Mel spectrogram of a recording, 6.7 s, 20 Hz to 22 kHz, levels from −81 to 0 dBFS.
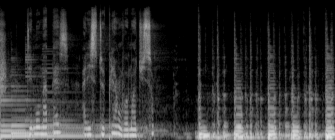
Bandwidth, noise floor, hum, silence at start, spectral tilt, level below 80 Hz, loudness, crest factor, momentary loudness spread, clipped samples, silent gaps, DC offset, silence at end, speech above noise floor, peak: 17 kHz; -47 dBFS; none; 0 s; -6 dB/octave; -40 dBFS; -20 LUFS; 18 dB; 7 LU; under 0.1%; none; under 0.1%; 0 s; 27 dB; -2 dBFS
